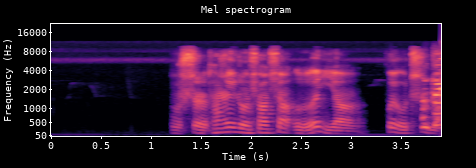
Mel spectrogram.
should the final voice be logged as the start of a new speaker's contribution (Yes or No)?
Yes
